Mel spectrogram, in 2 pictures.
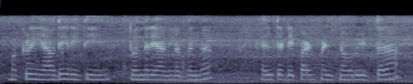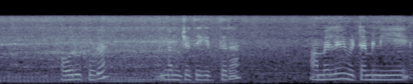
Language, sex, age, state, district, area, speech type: Kannada, female, 45-60, Karnataka, Koppal, urban, spontaneous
